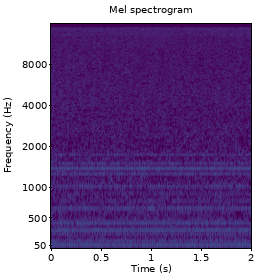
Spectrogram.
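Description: Near silence: the sound drops to almost nothing between phrases of speech.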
